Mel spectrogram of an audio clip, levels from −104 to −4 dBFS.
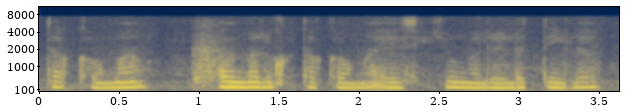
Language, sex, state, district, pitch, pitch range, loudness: Wancho, female, Arunachal Pradesh, Longding, 195 Hz, 185-200 Hz, -16 LUFS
